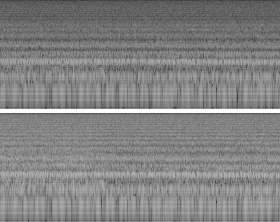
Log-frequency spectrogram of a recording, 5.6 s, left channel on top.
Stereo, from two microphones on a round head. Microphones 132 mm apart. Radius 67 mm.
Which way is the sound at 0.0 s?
60° right (ahead or behind).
